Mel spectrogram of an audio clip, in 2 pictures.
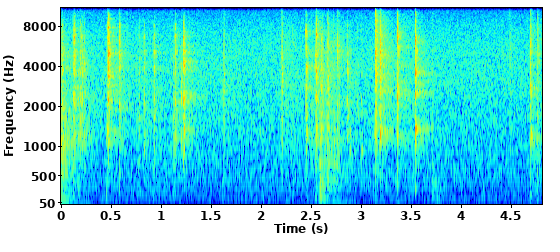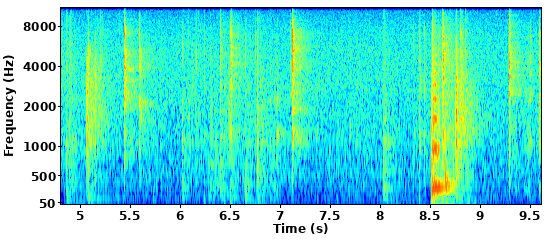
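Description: A solid blue bar of soap, held in the hand, is shaved with a metal utility knife blade, and flakes fall onto the table. Many quick, dry, crisp scraping clicks come in irregular bursts, with a louder, fuller cut near the end.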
